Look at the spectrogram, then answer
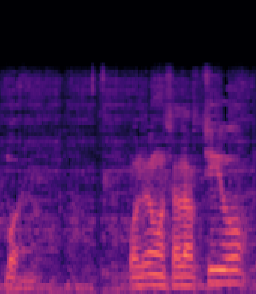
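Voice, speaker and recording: An Argentine man, a radio amateur slowly talking through an audio editor tutorial while clicking through menus. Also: mid-range voice, expressive, dull audio, faint music behind. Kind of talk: screen-recorded software tutorial. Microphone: computer microphone.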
